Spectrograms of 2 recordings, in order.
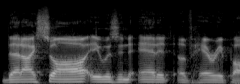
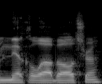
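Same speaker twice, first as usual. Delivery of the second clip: normal talking voice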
